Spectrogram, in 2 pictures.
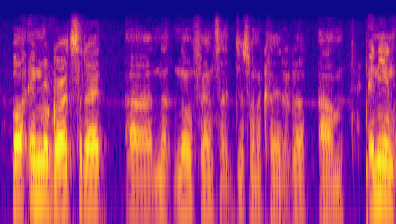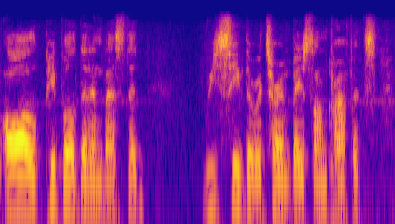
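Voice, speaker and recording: At a moderate pace, a man with a fairly high voice speaks with fairly even intonation. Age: 30s. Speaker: gaming podcast panelist. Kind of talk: casual chat.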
